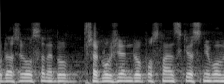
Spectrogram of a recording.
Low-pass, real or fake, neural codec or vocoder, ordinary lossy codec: 7.2 kHz; real; none; AAC, 64 kbps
